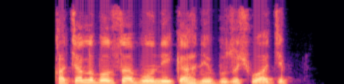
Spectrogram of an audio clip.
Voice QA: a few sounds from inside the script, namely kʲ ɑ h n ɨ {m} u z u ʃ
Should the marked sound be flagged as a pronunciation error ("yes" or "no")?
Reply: yes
